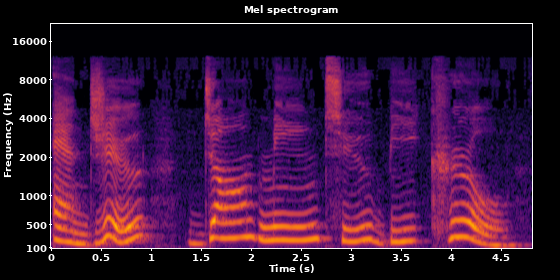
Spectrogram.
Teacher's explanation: Muito comum quando a gente tem uma palavra que termina em D seguida de you, que essa junção soa do, como se fosse um DJ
